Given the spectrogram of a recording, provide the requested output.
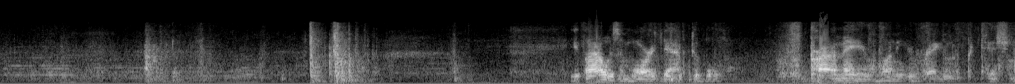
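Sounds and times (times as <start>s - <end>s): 
low steady hum: 0.0s - 10.1s
door being shut: 3.0s - 3.9s
speech: 5.7s - 7.4s, 8.2s - 10.1s.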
